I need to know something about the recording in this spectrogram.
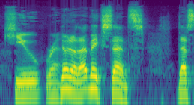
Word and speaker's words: Kyurem: it's Kyurem. And so it's Fight me, Kyurem! Fight me, Kyurem. Think of it like this: Ice Cube, Q-Rem.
